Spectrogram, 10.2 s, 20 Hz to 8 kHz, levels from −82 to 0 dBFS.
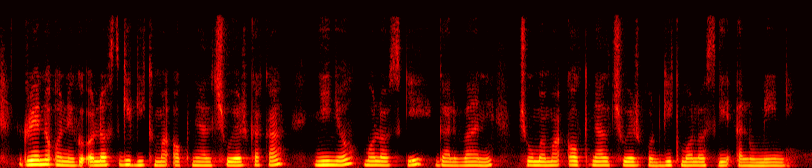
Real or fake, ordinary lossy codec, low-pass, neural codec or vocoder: fake; MP3, 48 kbps; 7.2 kHz; codec, 24 kHz, 0.9 kbps, DualCodec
